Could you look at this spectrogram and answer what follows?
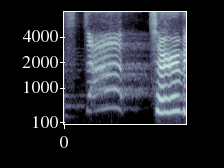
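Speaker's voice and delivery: high-pitched mock cry of alarm; mock panic. Humans balking at rocket turbulence, mock panic. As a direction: squeal it in exaggerated panic.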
